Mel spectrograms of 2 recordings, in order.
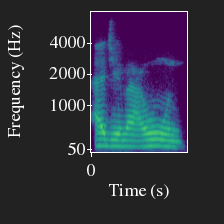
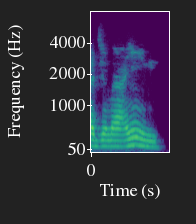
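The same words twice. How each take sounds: First: Ajma'un with u ending, the right form; correct form ajma'un. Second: Ajma'in slowly, the rejected ending; wrong form ajma'in. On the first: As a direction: give ajma'un its waw ending. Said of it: "he said". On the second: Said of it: "Allah did not say ajma'in". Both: Shown as a demonstration.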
